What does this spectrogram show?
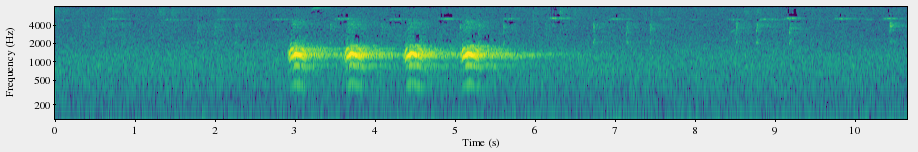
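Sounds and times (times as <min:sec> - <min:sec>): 
large-billed crow cawing: 0:02.9 - 0:06.1.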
